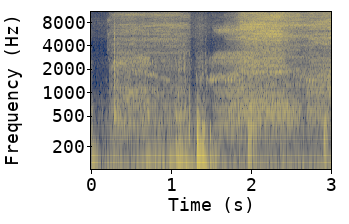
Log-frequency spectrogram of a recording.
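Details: Barn owl family in a nest box among crop fields at Kibbutz Snir, Hula Valley, Israel, late May 2020, during prey delivery and mating; knocking and scuffling, then a loud rasping hiss rising in strength toward the end.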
